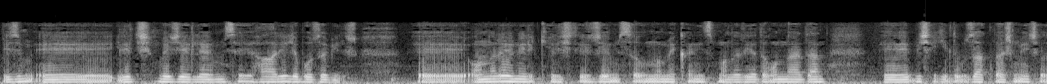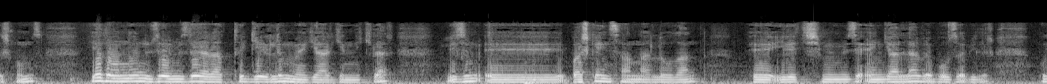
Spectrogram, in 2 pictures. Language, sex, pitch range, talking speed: Turkish, male, 105-130 Hz, 110 wpm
